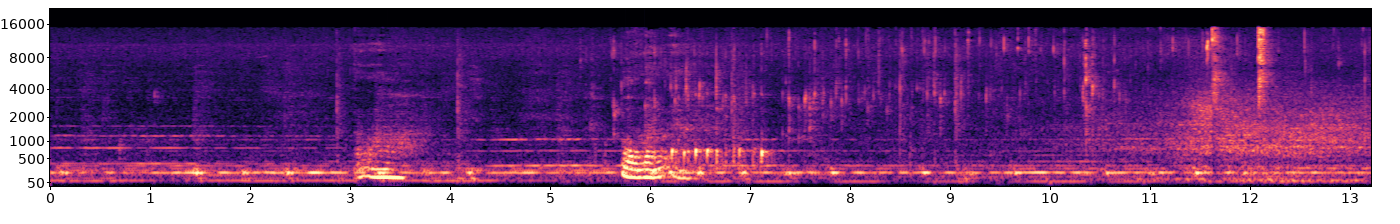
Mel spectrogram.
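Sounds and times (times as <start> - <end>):
low mechanical hum: 0.0 - 13.1
water gushing from a tap: 5.4 - 13.1
speech: 5.7 - 6.6.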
